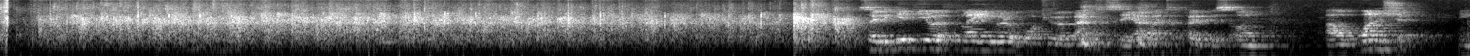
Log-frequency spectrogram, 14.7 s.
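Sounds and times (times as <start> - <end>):
audience applause: 0.0 - 8.6
speech: 8.7 - 14.6.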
